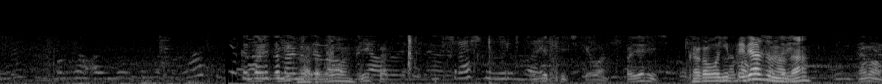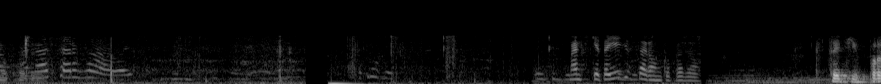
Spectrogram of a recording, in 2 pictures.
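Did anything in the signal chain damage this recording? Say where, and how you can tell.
No, nothing along the chain seems to have harmed this audio, and there's no point where the sound gives itself away.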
